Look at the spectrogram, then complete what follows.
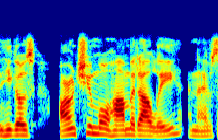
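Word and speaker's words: Aly: a South Asian so my name is spelled a l y but it's pronounced Ali I still remember this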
